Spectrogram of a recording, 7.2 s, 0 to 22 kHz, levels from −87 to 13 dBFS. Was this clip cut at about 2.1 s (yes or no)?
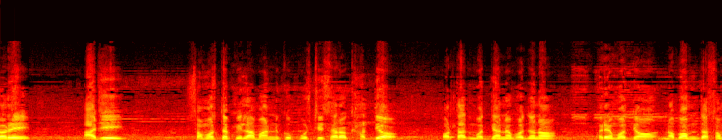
no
